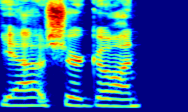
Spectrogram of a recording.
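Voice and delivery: jaded, tired, bored, overworked-sounding tone. Voicing a server checking an id: jaded overworked server. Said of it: "a jaded retail worker who's very underpaid and very overworked".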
